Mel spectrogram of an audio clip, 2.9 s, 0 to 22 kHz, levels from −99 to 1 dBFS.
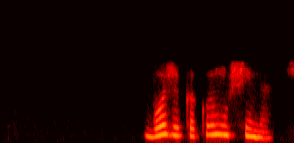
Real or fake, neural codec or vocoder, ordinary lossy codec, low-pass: fake; codec, 24 kHz, 0.9 kbps, DualCodec; Opus, 16 kbps; 3.6 kHz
